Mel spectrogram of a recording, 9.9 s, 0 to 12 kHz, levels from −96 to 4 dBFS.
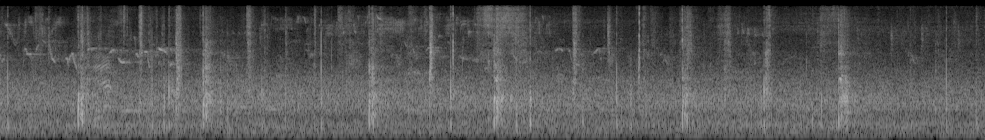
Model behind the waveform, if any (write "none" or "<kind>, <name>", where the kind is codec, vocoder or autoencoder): none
